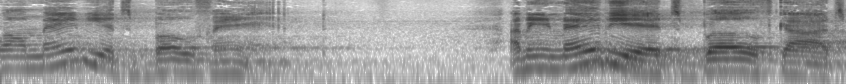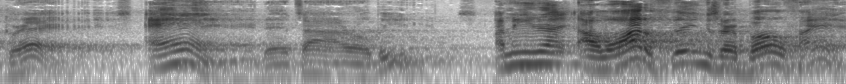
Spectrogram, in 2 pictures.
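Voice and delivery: tongue-in-cheek, facetious, mocking put-on voice. Speaker teaching on Paul's first chapter, voicing the both-and view in a mock facetious voice. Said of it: "that's a facetious voice".

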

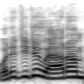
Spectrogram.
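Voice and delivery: high, loud scolding voice. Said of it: "God's like".

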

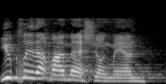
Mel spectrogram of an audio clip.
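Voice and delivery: high-pitched, loud, angry scolding voice.

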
